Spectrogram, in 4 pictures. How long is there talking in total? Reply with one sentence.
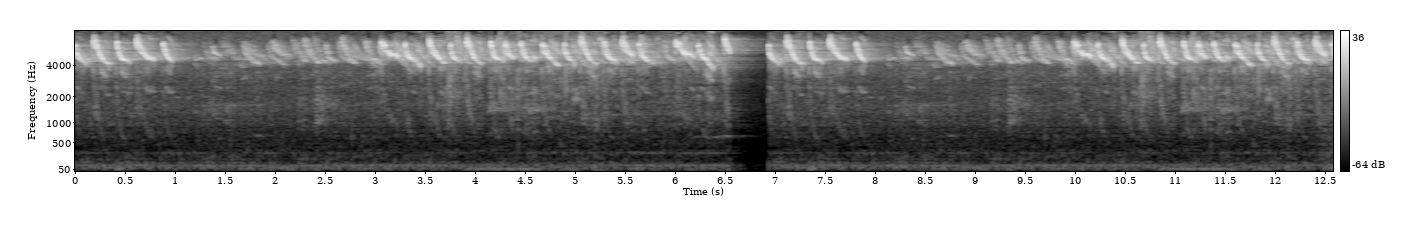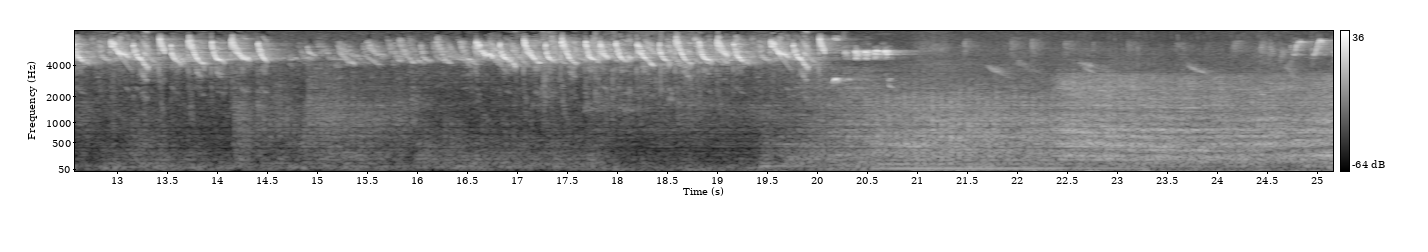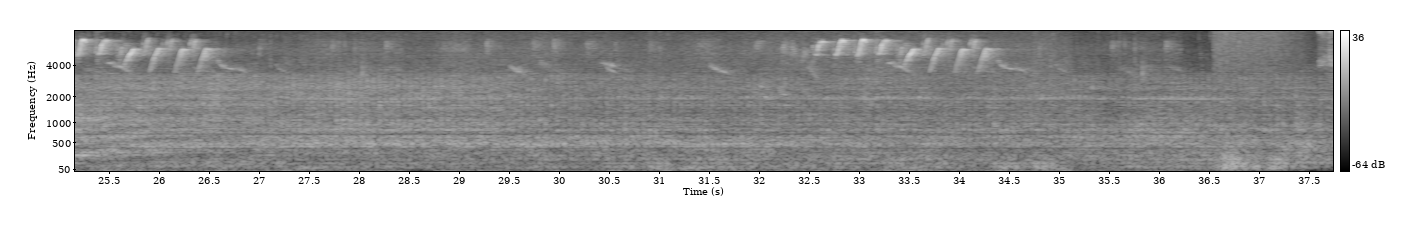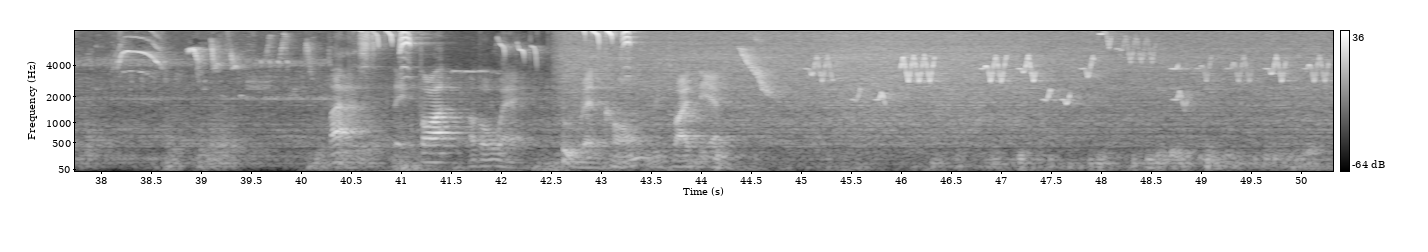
You can hear the talking for 4 seconds altogether.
